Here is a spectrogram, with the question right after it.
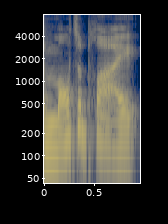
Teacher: So it's stressed, unstressed, and then a weaker stress, but it's still stressed.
